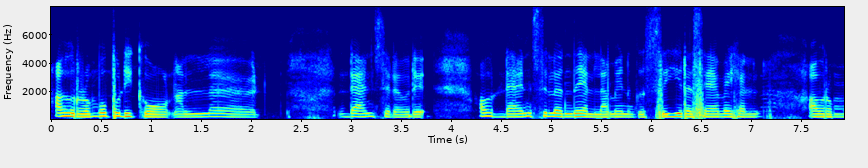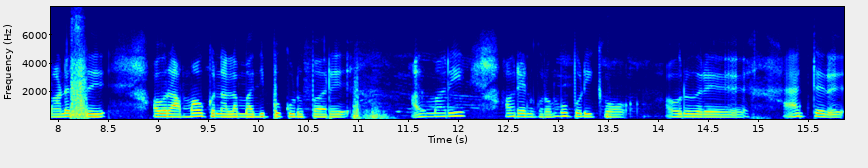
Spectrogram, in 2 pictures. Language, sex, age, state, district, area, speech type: Tamil, female, 18-30, Tamil Nadu, Kallakurichi, rural, spontaneous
